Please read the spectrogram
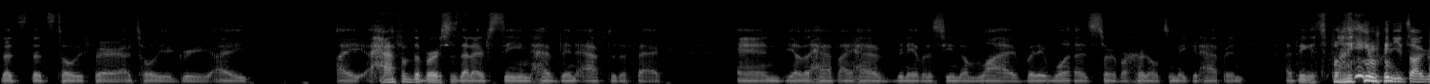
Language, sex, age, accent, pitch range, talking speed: English, male, 30-49, American, 80-95 Hz, 215 wpm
